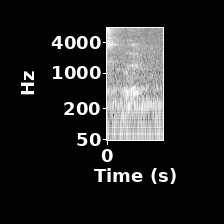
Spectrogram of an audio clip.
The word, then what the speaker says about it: Kluwe: Kluwe, how do you pronounce that? – I think it's Chris Cluey. Cluey. – That's why I say Cluey is the W-E.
